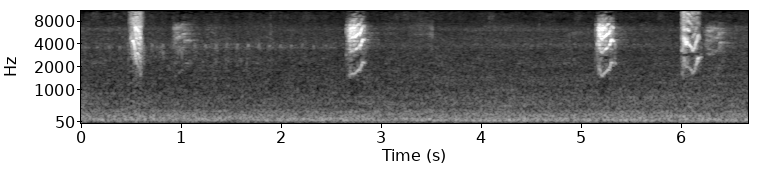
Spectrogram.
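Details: Female double-collared seedeater calling to excite males and set them singing: four short, high chip notes with a sharp rising-falling sweep, spaced irregularly over several seconds against faint background hiss.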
